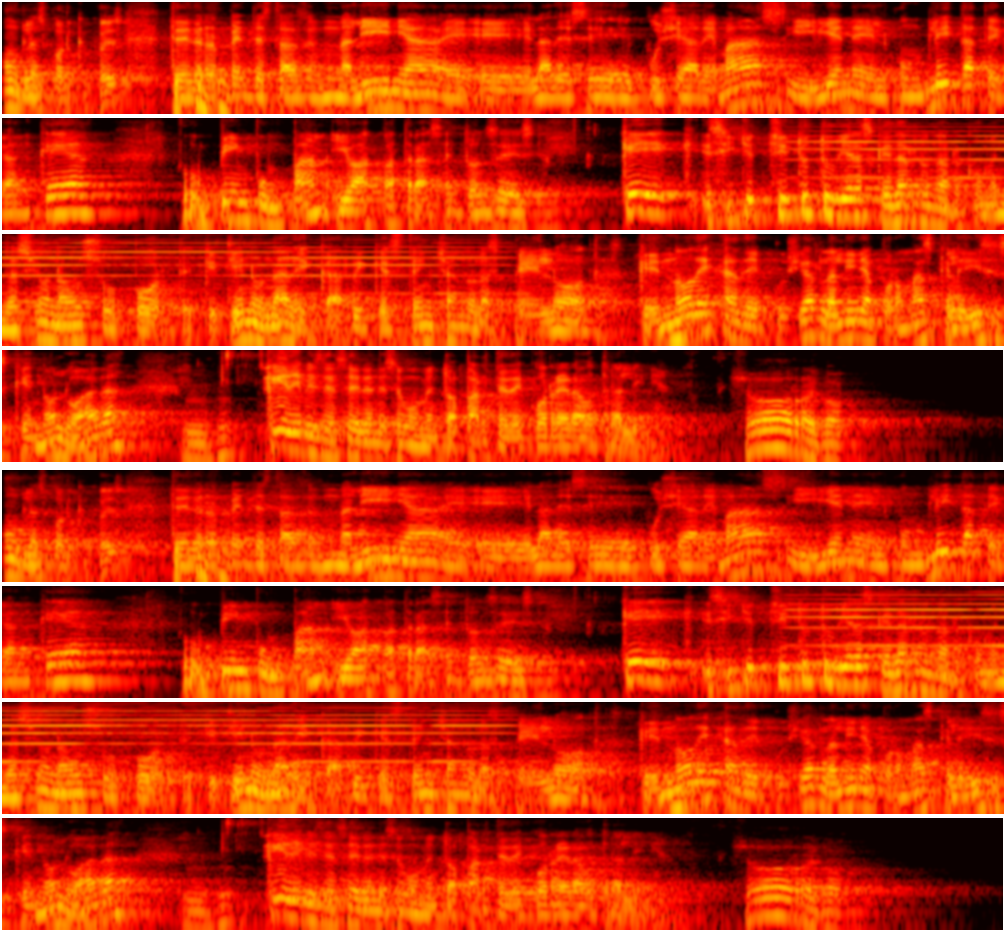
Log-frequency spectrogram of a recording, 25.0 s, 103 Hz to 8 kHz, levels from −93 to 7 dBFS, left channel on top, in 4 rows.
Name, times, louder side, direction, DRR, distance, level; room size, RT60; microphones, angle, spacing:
voice 1, 0.0-9.8 10.1-19.9 20.4-22.9, left 3 dB, 40° left, 6 dB, 0.8 m, -32 dB
Bowed string instrument, 11.1-15.8, right 3 dB, 50° right, 1.6 m, -33 dB
voice 2, 16.5-16.8 18.4-18.5 19.9-20.2 23.3-24.0, left 5 dB, 60° left, 7 dB, 0.4 m, -33 dB
16.5 x 16.0 x 2.8 m, 1.4 s
head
